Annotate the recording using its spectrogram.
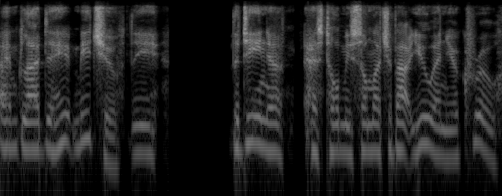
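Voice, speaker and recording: A man puts on a raspy, high-pitched character voice, speaking at a moderate pace with fairly even intonation. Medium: actual play. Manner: halting, absent-minded.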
